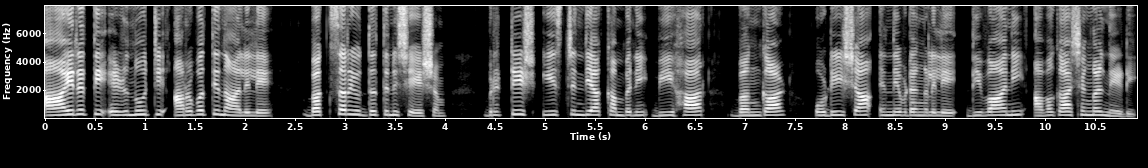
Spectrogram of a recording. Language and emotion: Malayalam, neutral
